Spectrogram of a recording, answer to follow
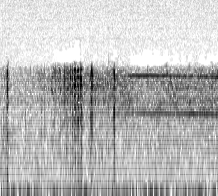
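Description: Faint clicks of small aluminium parts and a hand tool being handled at a workbench, with a faint thin high tone starting partway through.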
